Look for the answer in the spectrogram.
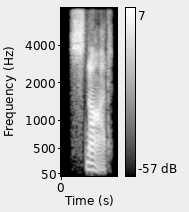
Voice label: "snot", American

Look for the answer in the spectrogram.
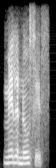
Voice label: "melanosis", Indian

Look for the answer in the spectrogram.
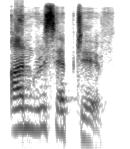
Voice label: "Unreceptive", Indian

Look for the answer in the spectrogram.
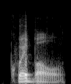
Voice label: "quibble", American

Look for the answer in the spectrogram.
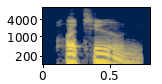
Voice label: "platoon", American

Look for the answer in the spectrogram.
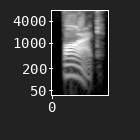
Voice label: "barque", American

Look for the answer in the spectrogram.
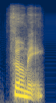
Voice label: "thermae", Indian

